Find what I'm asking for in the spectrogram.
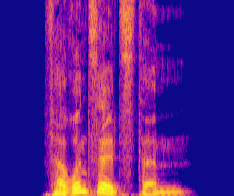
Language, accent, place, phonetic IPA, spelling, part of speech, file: German, Germany, Berlin, [fɛɐ̯ˈʁʊnt͡sl̩t͡stəm], verrunzeltstem, adjective, De-verrunzeltstem.ogg
- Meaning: strong dative masculine/neuter singular superlative degree of verrunzelt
